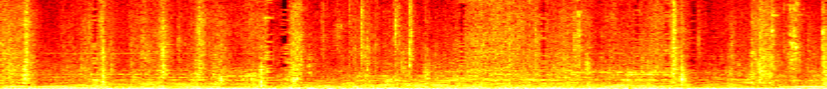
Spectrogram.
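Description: Dramatic background music with sustained low notes, with short clicks and knocks over it.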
